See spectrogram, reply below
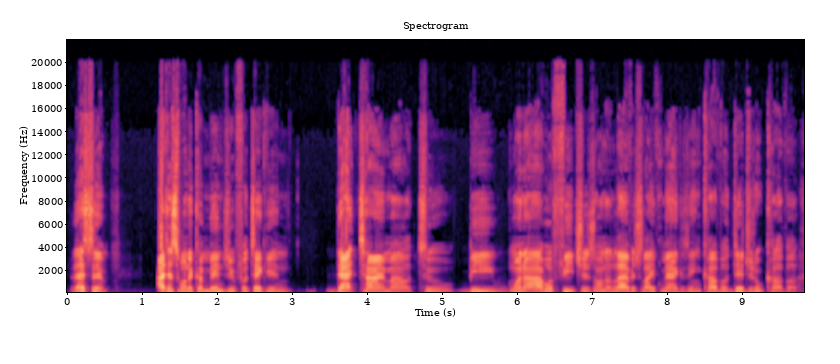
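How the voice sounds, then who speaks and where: A middle-aged man hosting a casual interview podcast, talking in an animated, effusive way with plenty of slang. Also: on the low side, unhurried, no echo, studio quality.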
